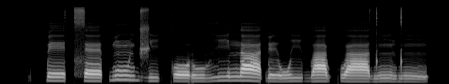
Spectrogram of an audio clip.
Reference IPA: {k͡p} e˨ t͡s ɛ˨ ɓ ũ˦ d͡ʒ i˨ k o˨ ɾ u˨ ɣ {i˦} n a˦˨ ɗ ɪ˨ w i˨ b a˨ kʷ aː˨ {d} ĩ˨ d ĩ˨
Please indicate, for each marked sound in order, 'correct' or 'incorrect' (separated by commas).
correct, correct, correct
